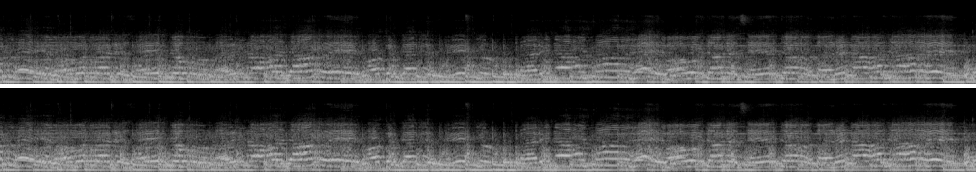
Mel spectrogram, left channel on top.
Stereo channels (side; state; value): both; normal; correlation 0.36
